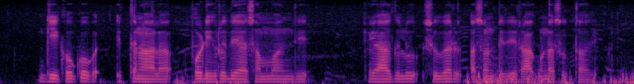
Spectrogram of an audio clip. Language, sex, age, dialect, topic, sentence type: Telugu, male, 18-24, Telangana, agriculture, statement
